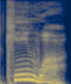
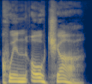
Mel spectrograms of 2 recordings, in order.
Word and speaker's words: quinoa: Most people still can't pronounce it right. It's keen-wah, not quin-o-cha.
